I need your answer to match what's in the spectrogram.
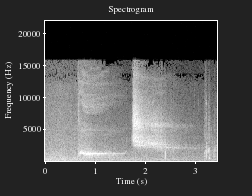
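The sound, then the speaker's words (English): Two waves surge in one after another onto a beach covered in smooth, round pebbles and little rocks, each a loud, hissing rush that slowly fades, followed by a brief rattle of pebbles at the end. “Can you hear the waves?”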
